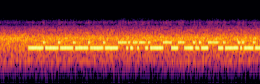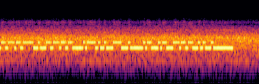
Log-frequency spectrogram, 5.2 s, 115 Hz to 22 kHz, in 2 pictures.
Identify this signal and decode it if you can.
RTTY (50 baud, 450 Hz shift), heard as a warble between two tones, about 1330 Hz centre, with radio static. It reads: OM5XU TU VE9BB CQ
